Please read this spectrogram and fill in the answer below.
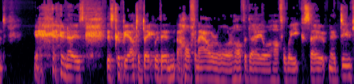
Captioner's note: laughs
